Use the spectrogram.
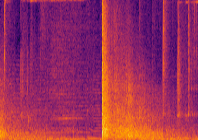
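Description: Rifle shot fired at a target on a range, one sharp loud report near the middle followed by a decaying echo, with fainter earlier reports and later impulsive cracks.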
